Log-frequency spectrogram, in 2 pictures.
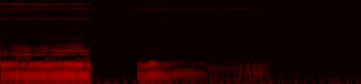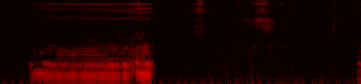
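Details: Shiba Inu, once a rescue dog, snores loudly while sleeping: three drawn-out, low, buzzing, nasal snores each lasting two to three seconds, separated by quieter breathing gaps, with faint rustling near the end.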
